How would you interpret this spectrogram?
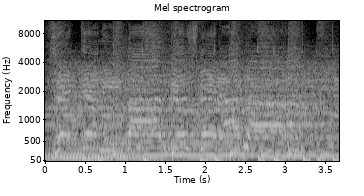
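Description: A rock band song plays loud and continuous, with a driving bass line, dense distorted guitars and a shouted-sounding vocal edge filling the mix from start to finish.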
